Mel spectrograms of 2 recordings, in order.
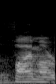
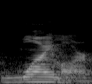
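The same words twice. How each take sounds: First: The name begins with a V sound. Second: The name begins with a W sound. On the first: The speaker calls it right. "W's are pronounced as V's in German" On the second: The speaker calls it wrong. "I know it looks like Weimar"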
